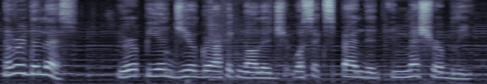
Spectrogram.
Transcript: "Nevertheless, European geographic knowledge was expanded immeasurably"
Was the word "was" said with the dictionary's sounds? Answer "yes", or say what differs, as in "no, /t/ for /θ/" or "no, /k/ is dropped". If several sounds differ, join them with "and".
no, /s/ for /z/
